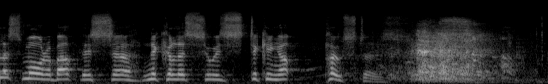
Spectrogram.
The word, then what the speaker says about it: Nicholas: was a man called nickel ass it's not quite right no no once upon a time there was a woman called nickel h pronounced Nicholas all right once upon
